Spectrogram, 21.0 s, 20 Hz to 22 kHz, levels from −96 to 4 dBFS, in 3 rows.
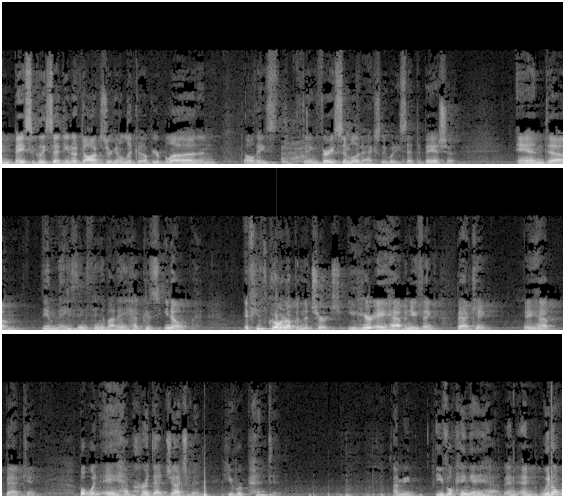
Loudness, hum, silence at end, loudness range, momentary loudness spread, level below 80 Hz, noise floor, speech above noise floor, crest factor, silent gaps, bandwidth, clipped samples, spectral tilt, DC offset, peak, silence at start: -21 LUFS; none; 0 s; 6 LU; 15 LU; -48 dBFS; -46 dBFS; 26 dB; 20 dB; none; 15.5 kHz; under 0.1%; -5.5 dB/octave; under 0.1%; 0 dBFS; 0 s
